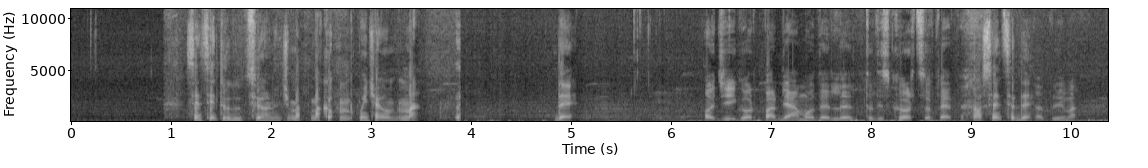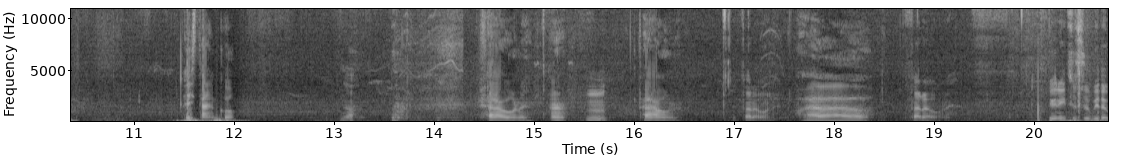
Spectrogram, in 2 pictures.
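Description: A middle-aged man speaks calmly, heard close through a microphone.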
